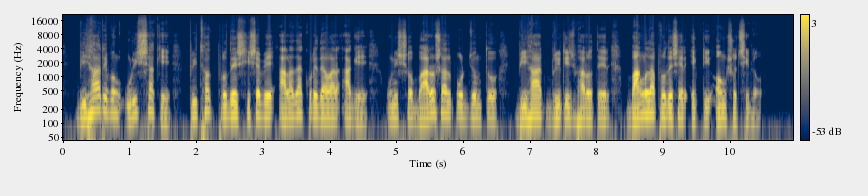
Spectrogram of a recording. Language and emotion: Bengali, neutral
